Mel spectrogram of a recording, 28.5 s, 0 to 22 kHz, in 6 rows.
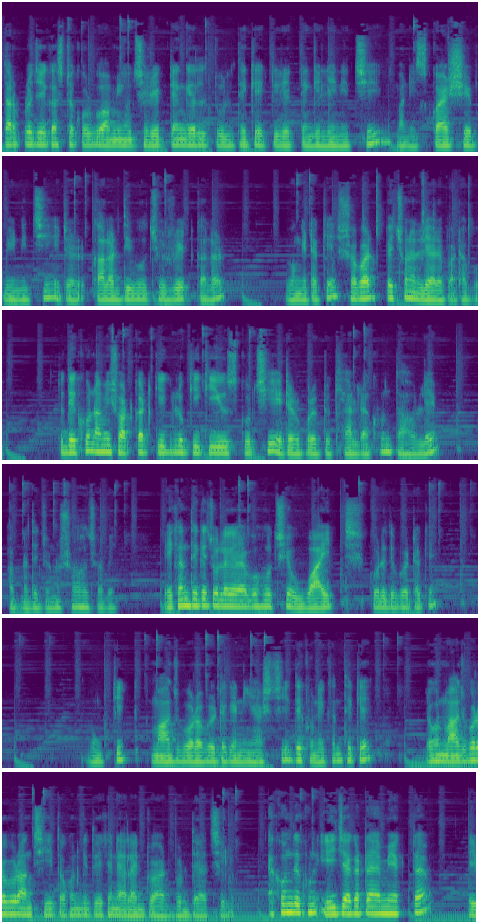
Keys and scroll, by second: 8.0 super+{, 9.3 super+{.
